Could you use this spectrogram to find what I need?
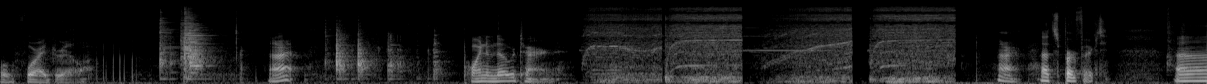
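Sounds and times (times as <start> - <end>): cordless drill boring into drywall: 5.8 - 9.6.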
